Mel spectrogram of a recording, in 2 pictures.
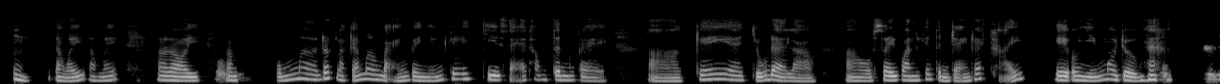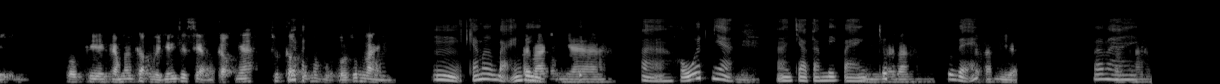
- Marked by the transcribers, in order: static; other background noise; tapping; distorted speech; laughing while speaking: "ha"; unintelligible speech
- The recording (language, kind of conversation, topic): Vietnamese, unstructured, Bạn nghĩ sao về tình trạng rác thải du lịch gây ô nhiễm môi trường?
